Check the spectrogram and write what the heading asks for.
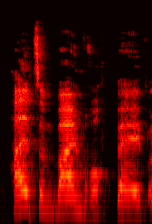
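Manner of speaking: low, slow mock of the dude; mock smooth boyfriend. Streamer mocking the random dude's line, low slow voice. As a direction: drawl it like a cheesy boyfriend. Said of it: "der kommt so".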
